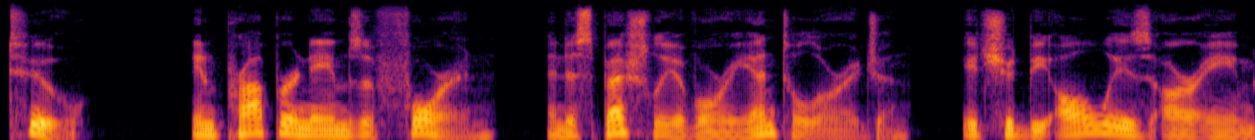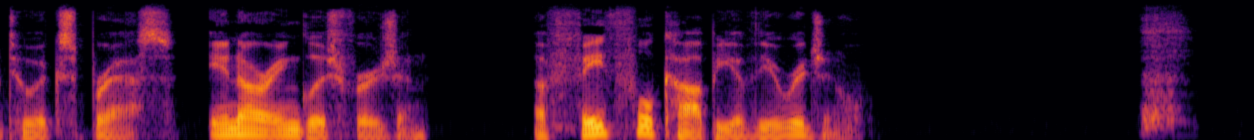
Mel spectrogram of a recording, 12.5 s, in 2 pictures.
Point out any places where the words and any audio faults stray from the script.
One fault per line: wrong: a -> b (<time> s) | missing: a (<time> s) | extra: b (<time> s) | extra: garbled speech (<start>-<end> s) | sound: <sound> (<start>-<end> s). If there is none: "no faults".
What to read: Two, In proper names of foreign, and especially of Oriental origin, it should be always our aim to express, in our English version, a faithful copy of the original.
sound: sniff (12.0-12.3 s)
